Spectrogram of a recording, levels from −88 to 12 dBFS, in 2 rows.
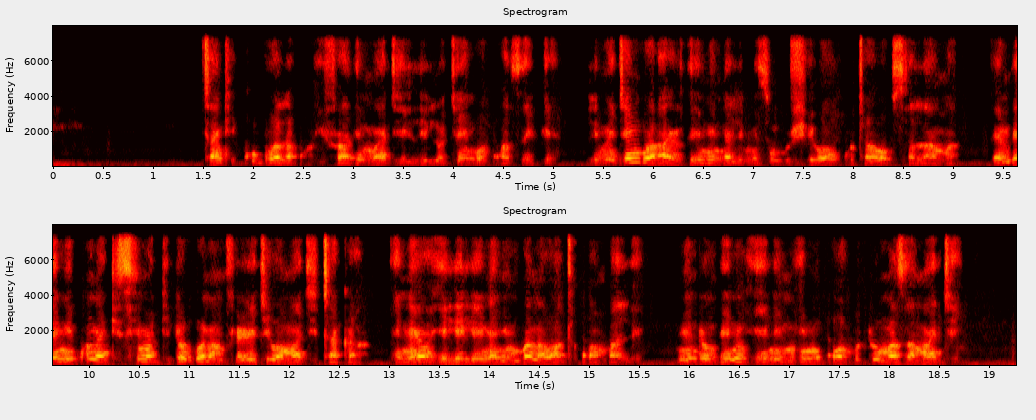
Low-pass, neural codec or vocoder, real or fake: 7.2 kHz; codec, 16 kHz, 2 kbps, FreqCodec, smaller model; fake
